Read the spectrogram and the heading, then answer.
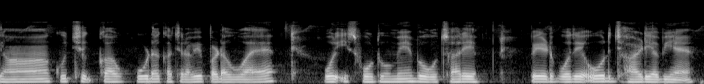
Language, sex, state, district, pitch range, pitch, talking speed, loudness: Hindi, male, Uttar Pradesh, Shamli, 120-130 Hz, 125 Hz, 160 wpm, -15 LUFS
